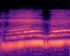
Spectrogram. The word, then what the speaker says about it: هذا: لا، لأن ده قاعدة بتقول إن دي حروف حرف الألف في أسماء الإشارة. هذا وهذه وهذان وهؤلاء حروف تنطق ولا تكتب.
